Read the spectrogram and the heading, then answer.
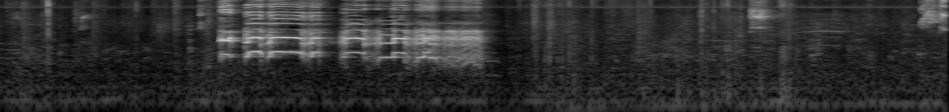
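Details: Kukuak Balenggek rooster, native to Solok, West Sumatra, delivers a loud crow of repeated stepped syllables over roughly three seconds, the notes rising and dipping in a chained pattern, followed by quieter background sounds.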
